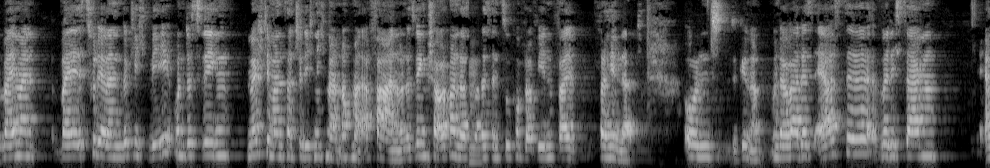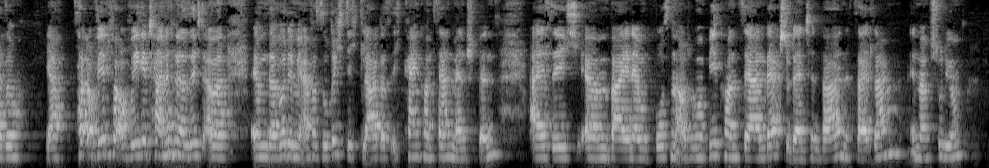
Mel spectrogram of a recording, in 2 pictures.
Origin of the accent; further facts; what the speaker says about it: Augsburg, Bavaria, Germany; moved away as an adult; also born or lived in Munich; habe dann auch Global Business Management studiert in Augsburg, da wo ich auch ursprünglich herkomme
